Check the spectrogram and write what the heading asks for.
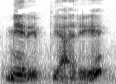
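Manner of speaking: right way: soft and loving; tender. Shown as a demonstration. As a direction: coax it gently like a dear child. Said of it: "ऐसे बोल रहे हैं कि".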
